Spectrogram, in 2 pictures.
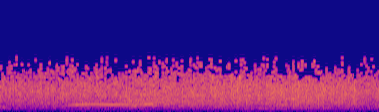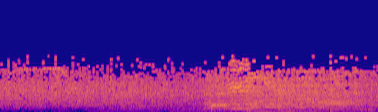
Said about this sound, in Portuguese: É, já começa com palmas, viu, Ana? São para mim, Omar, são para mim, desculpa, são para mim.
